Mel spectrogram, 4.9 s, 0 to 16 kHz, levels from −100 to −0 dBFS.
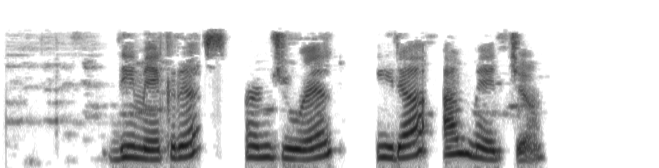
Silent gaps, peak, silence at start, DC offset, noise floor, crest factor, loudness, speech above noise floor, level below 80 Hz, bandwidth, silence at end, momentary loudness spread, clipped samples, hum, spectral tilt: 1.72-1.83 s, 2.59-2.81 s; -2 dBFS; 0.8 s; under 0.1%; -51 dBFS; 18 dB; -18 LUFS; 33 dB; -64 dBFS; 8.4 kHz; 0.85 s; 9 LU; under 0.1%; none; -2.5 dB/octave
